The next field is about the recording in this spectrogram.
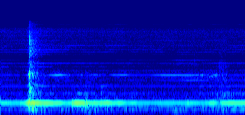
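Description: Steady, quiet mid-pitched hum with no flutter or rubbing; a small DC motor running smoothly on its circuit.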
